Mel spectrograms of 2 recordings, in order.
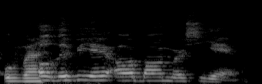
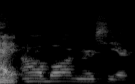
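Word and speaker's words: Olivier Aubin-Mercier: Olivier Aubin Mercier. – I love that name. Olivier. Why? – Olivier Aubin Mercier, because it's French, bro.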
